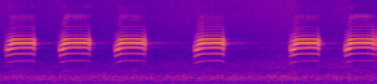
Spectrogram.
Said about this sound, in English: The word nasal comes to mind when describing the call of a red-breasted nuthatch.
